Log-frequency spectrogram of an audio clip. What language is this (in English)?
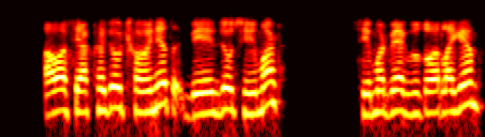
Kashmiri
